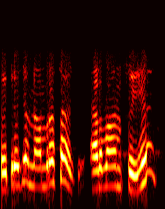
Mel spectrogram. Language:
Kashmiri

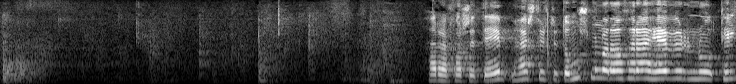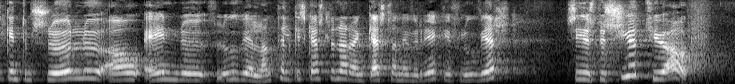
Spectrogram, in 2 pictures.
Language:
Icelandic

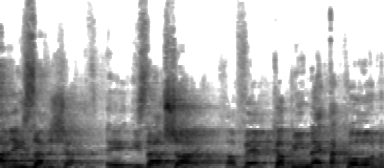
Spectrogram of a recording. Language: Hebrew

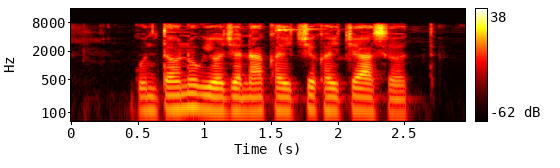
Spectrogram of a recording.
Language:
Marathi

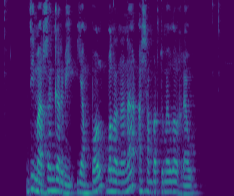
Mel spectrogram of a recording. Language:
Catalan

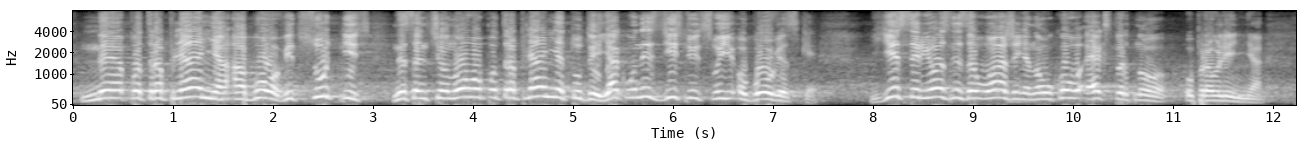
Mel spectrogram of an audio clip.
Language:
Ukrainian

